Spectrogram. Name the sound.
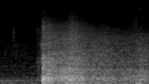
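thunderclap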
